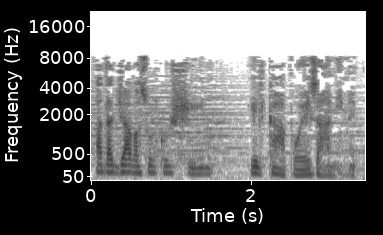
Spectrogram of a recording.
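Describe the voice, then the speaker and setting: A man's voice: fairly low pitch, animated, a little slow, over music. A man narrating a novel as an audiobook, reading expressively.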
